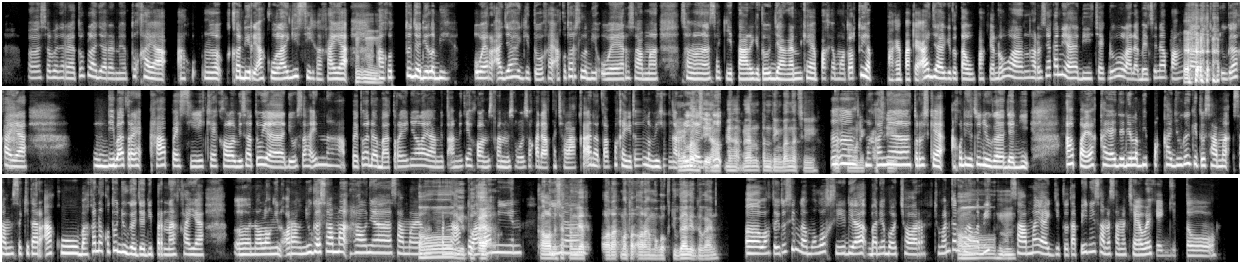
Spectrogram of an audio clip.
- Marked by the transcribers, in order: tapping; in English: "aware"; in English: "aware"; other background noise; laugh
- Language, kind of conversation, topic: Indonesian, podcast, Keputusan spontan apa yang ternyata berdampak besar bagi hidupmu?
